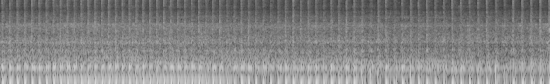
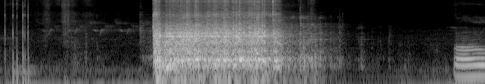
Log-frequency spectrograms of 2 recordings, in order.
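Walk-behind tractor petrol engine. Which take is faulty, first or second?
second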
